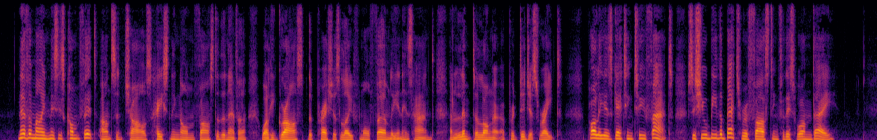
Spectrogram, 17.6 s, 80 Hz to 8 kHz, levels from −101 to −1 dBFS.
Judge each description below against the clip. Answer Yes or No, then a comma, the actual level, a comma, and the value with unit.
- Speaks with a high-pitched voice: No, low, 135 Hz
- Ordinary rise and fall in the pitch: No, wide, 6.2 semitones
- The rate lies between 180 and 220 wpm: No, average, 155 wpm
